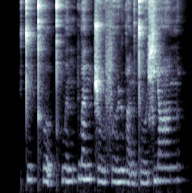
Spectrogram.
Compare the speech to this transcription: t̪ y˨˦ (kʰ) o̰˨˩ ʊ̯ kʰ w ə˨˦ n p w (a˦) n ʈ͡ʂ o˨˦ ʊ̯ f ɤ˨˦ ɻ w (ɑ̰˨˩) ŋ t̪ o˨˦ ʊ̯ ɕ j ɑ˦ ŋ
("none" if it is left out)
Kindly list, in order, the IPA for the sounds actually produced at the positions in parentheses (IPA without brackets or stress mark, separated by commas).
kʰ, a˦, ɑ̰˨˩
